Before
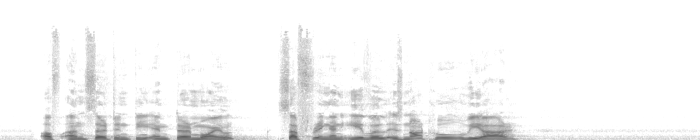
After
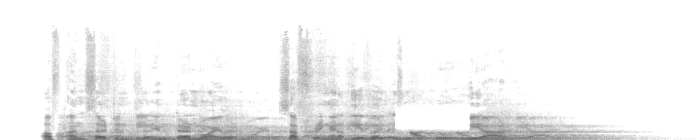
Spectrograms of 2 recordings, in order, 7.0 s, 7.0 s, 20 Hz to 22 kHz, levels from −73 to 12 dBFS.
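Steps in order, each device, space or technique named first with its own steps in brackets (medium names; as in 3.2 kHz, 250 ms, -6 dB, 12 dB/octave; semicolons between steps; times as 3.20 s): tape echo 469 ms, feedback 31%, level -6.5 dB, low-pass 3.8 kHz; spectral noise reduction 21 dB; peaking EQ 790 Hz -2 dB; saturated reverb return (on a send at -3.5 dB: reverberation RT60 1.8 s, pre-delay 119 ms + saturation -28 dBFS, distortion -8 dB); 3.94–4.70 s: on the sum: elliptic band-stop 1.3–6.2 kHz, stop band 40 dB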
